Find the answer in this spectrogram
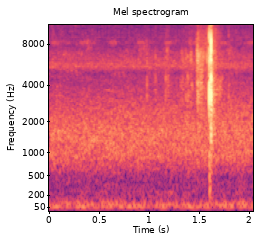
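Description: A single sharp click about one and a half seconds in, over a steady low rumble and faint hiss.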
